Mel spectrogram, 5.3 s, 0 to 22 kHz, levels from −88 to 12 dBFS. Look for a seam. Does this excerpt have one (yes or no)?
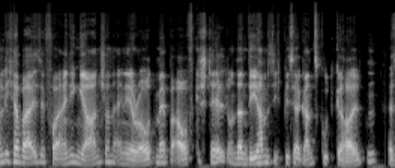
no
